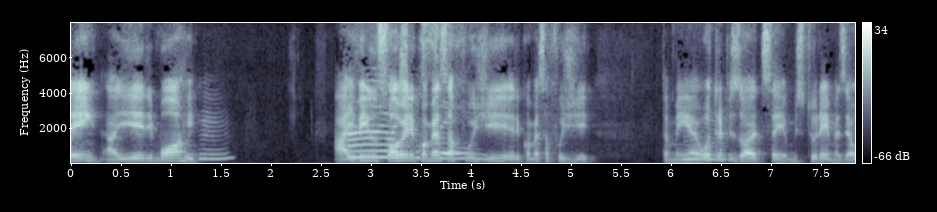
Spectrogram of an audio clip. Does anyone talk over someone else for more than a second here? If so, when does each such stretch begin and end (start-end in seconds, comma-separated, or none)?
2.8-4.3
